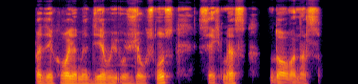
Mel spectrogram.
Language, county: Lithuanian, Kaunas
